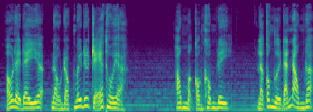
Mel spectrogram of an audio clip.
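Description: A woman's voice: fairly low pitch, quick pace, a little mellow, faint music behind, lightly acted. A woman voicing a dismissive bystander who threatens a vendor in a storybook tale. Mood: hostile. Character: hostile bystander driving a vendor off.

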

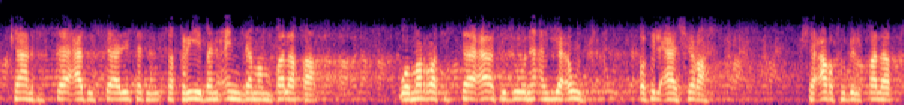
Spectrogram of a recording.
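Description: A male preacher giving a sermon. He retells a story solemnly and repeats phrases for emphasis. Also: high voice. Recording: tinny lo-fi sound with long hall reverb.

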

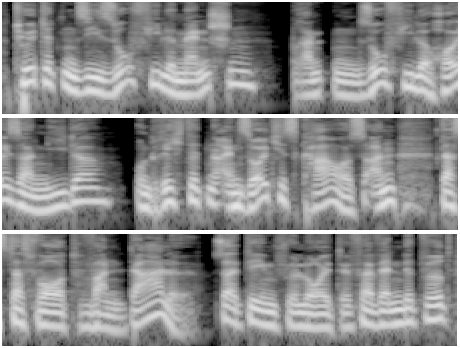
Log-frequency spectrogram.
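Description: A man narrating a history story for children in a lively, explanatory way. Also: fairly low pitch, no echo, clean studio sound.

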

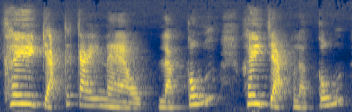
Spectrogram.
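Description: Woman telling ghost stories, chatty, lots of fillers, kinda high voice. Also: animated, measured pace. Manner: chatty, addresses listeners directly, many fillers. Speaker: ghost story narrator. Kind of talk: casual spoken storytelling.

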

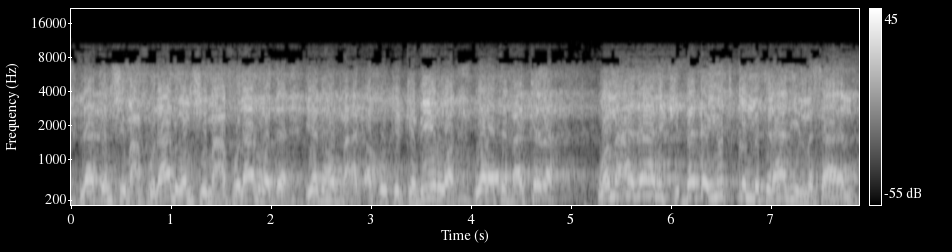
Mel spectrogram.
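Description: A middle-aged male preacher delivers a sermon at a quick clip, acting out his anecdotes with lively turns of voice. His voice sits a little high. The recording is dull and lo-fi, and it carries the long echo of a large hall. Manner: animated, acts out dialogue, chants verses slowly. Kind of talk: sermon storytelling. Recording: echoey hall, dull lo-fi sound.

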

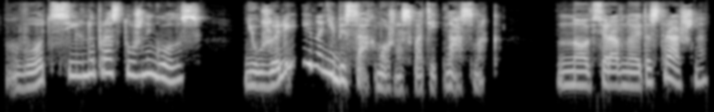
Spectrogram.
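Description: A woman's voice: on the low side, very animated, normal speed, slightly rough, no room sound. A woman voicing a sly male court jester who mocks and nasally mimics the king. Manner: mocking, mimics the king's nasal whine.

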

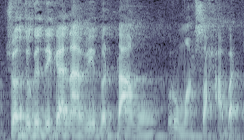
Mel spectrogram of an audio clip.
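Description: A man preaching a sermon at a mosque gathering, jokey and animated, swinging from loud shouts to near-whispers. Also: fairly low pitch, fast, a little hiss or hum. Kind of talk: sermon at a mass religious gathering. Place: mosque event.

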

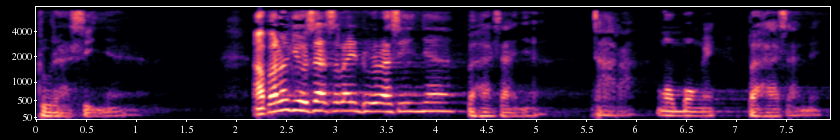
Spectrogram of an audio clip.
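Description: A man giving a religious study lecture as a preacher, joking, asking the audience questions and answering them himself, and moving between loud and soft delivery. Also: mid-range voice, huge pitch swings, measured pace, vocal fry, long pauses. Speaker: Islamic preacher. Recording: dull lo-fi recording in a reverberant hall.

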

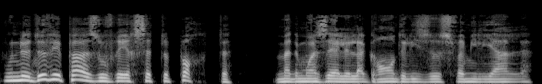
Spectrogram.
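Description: A man's voice: mid-range voice, a little slow, darkish tone, no echo, studio quality, natural voice. A man reading aloud voices a mannered male court official who speaks in a honeyed, cooing tone. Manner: syrupy, cooing, affected.

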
